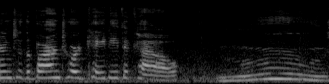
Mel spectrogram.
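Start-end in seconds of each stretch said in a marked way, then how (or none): 2.2-3.3 long drawn moo; cow moo. A narrator's reading. Katy the cow greets in the barn, mooing. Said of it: "said Katy".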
